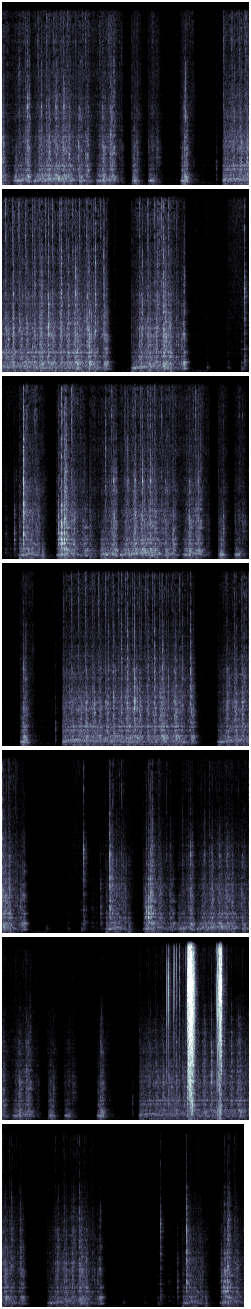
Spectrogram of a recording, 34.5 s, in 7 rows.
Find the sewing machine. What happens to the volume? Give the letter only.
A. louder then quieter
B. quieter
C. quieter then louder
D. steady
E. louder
B.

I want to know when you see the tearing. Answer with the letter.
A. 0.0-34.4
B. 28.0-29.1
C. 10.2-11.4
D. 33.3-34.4
B.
